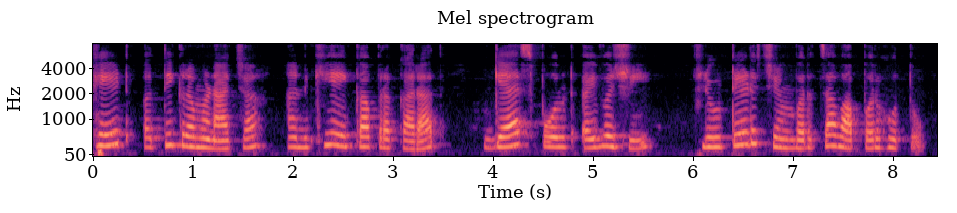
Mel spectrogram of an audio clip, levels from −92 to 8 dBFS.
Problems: none marked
